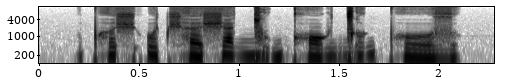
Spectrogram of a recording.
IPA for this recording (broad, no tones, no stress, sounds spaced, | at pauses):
pʰ ə ʃ ʔ ʊ t͡ʃʰ ɛ ʃ æ ɡ͡ǀ u ɡ kʰ ɔ ɡ ɡ͡ǀ ʌ ɡ pʰ ʊ z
